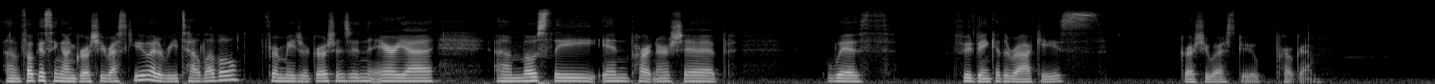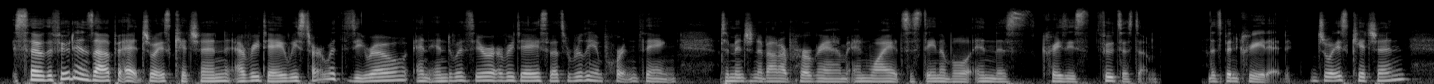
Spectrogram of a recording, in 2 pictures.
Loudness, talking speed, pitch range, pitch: -25 LUFS, 155 wpm, 130-160 Hz, 145 Hz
